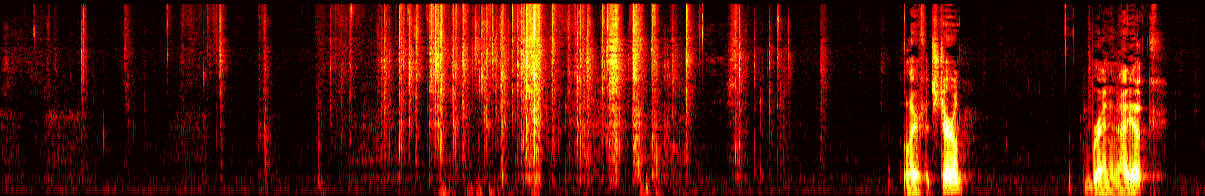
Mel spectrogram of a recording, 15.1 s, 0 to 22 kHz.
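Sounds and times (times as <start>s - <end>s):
plastic wrapper crinkling and tearing: 4.0s - 10.4s.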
